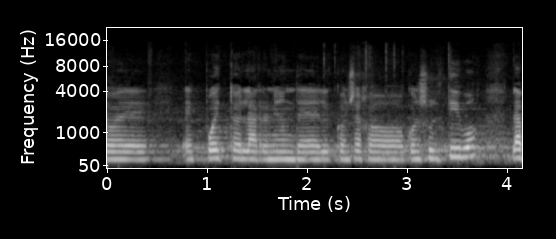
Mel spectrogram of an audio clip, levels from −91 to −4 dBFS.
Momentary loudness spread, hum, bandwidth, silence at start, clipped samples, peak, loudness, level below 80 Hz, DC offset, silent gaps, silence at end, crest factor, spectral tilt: 7 LU; none; 15 kHz; 0 s; under 0.1%; -12 dBFS; -31 LUFS; -78 dBFS; under 0.1%; none; 0 s; 16 dB; -6.5 dB/octave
